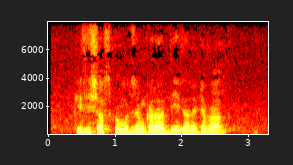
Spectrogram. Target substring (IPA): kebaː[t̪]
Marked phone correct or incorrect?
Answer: incorrect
